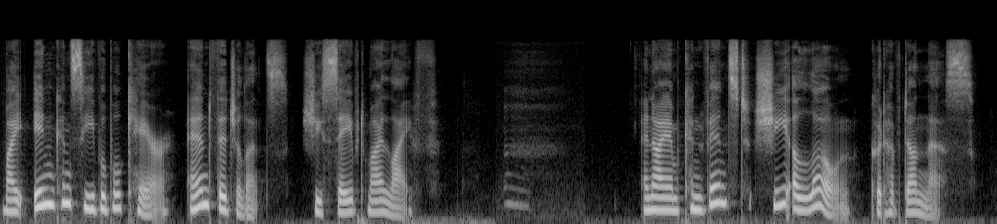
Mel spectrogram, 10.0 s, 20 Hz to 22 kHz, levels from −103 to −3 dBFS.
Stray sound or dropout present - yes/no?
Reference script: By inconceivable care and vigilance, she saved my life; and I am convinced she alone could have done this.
yes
